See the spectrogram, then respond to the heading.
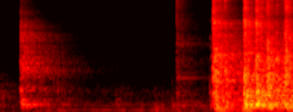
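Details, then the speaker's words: Earth, Whirlwind and Fire pinball machine, first power test after restoration and board install: relay clack, short pause, then loud burst of startup sounds and rattling coils; powers up cleanly. "Oh, that sounds good. That sounds good."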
